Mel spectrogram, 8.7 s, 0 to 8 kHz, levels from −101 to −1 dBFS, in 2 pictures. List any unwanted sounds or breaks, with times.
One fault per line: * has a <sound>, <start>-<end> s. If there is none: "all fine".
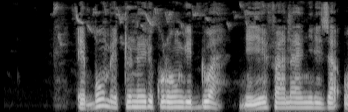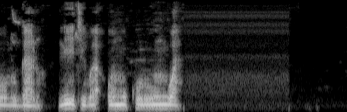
all fine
